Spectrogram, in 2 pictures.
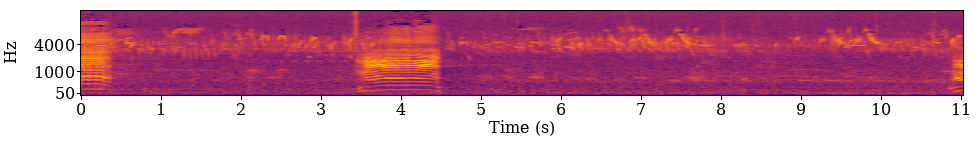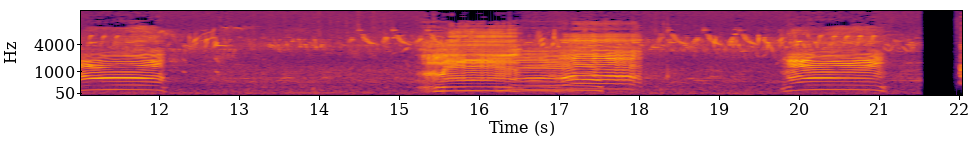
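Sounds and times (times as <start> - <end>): sheep bleating: 0.0 - 0.5, 3.4 - 4.5, 10.8 - 12.2, 15.2 - 18.1, 19.8 - 21.2.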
